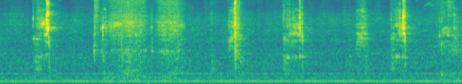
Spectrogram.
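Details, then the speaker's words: Prewar Marx Commodore Vanderbilt toy locomotive, unused for decades, on powered track: steady transformer hum with sharp clicks about every second from the E-unit cycling and no motor whirr; locomotive does not move. "let's see what happens absolutely nothing absolutely nothing well i can hear the e unit cycling"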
